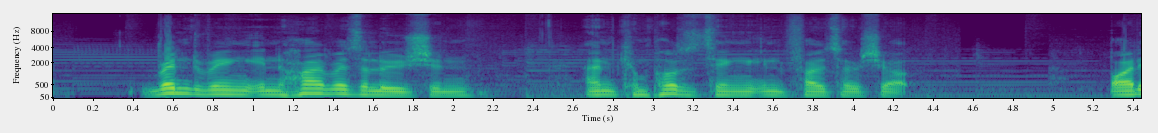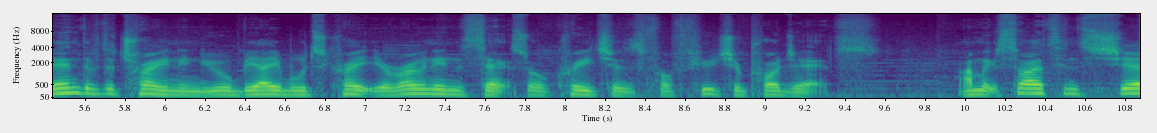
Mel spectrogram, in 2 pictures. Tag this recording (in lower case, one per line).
music
speech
